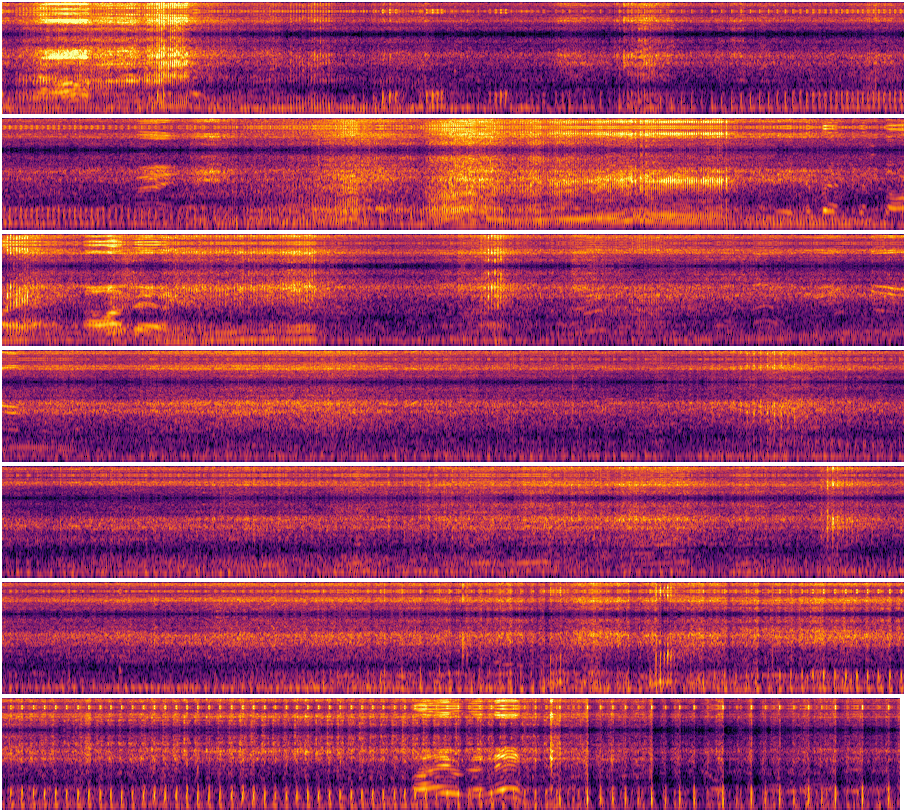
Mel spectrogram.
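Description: Motocross bike engine running at low speed, its pitch rising and falling with a few throttle blips about six to eight seconds in, then running steadier and a little louder toward the end.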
